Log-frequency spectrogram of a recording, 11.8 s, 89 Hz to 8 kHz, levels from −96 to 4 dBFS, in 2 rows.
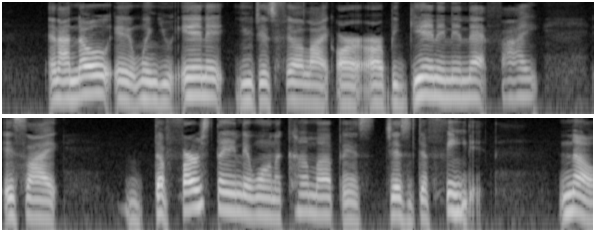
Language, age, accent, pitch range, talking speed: English, 40-59, American, 155-200 Hz, 155 wpm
